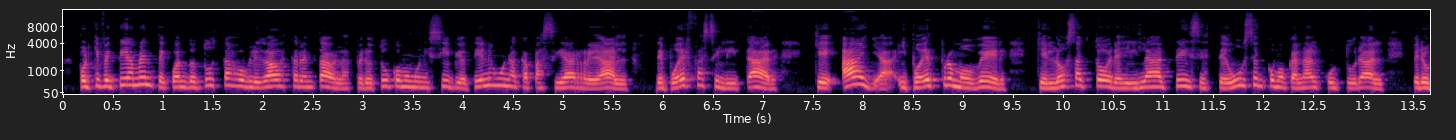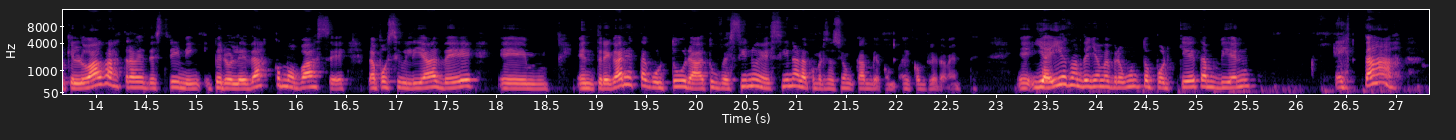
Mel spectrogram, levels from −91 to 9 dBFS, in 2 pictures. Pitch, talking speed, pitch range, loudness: 215 Hz, 170 wpm, 190-245 Hz, -22 LUFS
